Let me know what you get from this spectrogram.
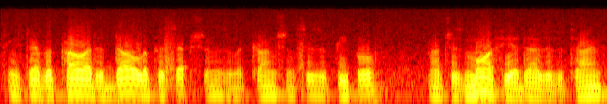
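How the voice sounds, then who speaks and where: An actor playing a musing, ominous narrator in an old-time radio drama, deliberate and portentous. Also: male voice, extremely low pitch, fairly even intonation. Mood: insinuating. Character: ominous, musing male narrator of suspense tale. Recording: muffled vintage radio recording.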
